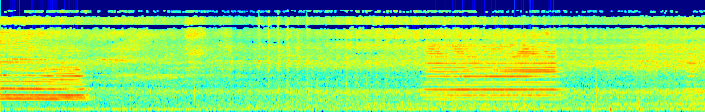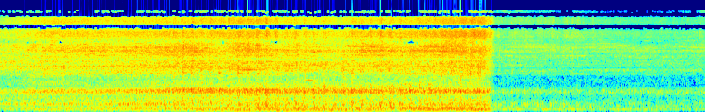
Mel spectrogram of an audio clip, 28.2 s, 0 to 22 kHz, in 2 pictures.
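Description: A Norfolk Southern GE AC44C6M locomotive's multi-note horn sounds as the lead unit passes, ending about a second and a half in, then blows again for about two and a half seconds near the ten-second mark. After that the tank cars and boxcars rumble and clack over the rails, growing louder until the noise drops abruptly about four seconds before the end.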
